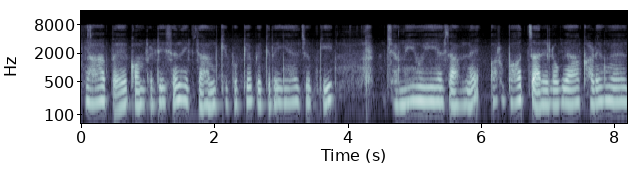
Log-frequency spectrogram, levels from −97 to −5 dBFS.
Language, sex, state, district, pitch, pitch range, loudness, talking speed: Hindi, female, Bihar, Purnia, 180 Hz, 170-190 Hz, -29 LUFS, 170 wpm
